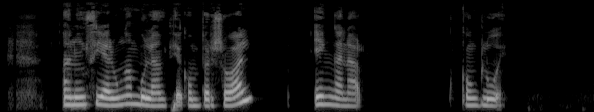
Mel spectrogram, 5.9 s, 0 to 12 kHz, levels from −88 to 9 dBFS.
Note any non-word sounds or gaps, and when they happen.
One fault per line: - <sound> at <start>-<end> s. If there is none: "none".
none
